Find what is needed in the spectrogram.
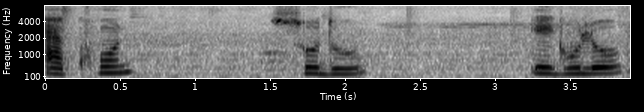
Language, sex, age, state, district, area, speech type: Bengali, female, 18-30, West Bengal, Howrah, urban, spontaneous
